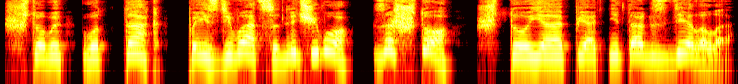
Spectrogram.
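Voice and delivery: very high, slow tearful wail; sobbing aloud. A narrator's reading. Woman asks them what she did wrong, sobbing aloud. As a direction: wail each question in distress. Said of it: "Теперь она уже рыдала в голос".

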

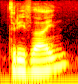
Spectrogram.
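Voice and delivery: politely asking the switchboard in English; English phone caller. Pretend. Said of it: "llamabas a la centralita". (cliente educado llamando a la centralita en inglés)

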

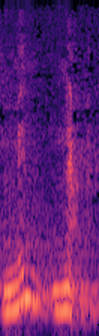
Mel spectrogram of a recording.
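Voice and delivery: من نعمة with the nun doubled into the next nun; slow demo of من نعمة, nun merged and held; teacher showing the merged nun; tajweed demo. Shown as a demonstration. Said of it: "تستعملش فيها لسانك إلا إذا جت بعدها نون".

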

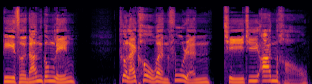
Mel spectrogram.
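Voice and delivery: high, drawn-out formal announcement; clear calling out. A narrator's reading. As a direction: announce yourself respectfully to someone indoors. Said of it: "朗声说道". (朗声通报)

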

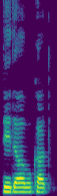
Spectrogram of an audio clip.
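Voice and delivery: usual speaking voice

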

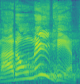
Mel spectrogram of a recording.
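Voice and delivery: a loud mock sinner brushing off the Lord; defiant sinner. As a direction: throw it off like a proud man refusing God.

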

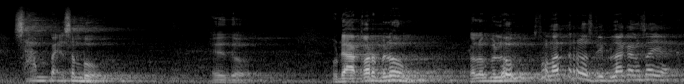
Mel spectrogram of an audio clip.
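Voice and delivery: ordinary talk, nothing marked

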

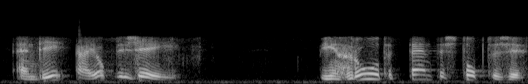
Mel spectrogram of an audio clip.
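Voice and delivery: picture book read aloud; reading to children. Acted. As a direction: read it to a toddler at bedtime, unhurried. Reads the Zeeuws picture book aloud.

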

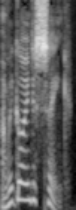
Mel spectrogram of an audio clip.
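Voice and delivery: high, frightened question. Acted. Jean asking the crew, frightened. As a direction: ask in sudden fear. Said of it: "She sounded frightened".

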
